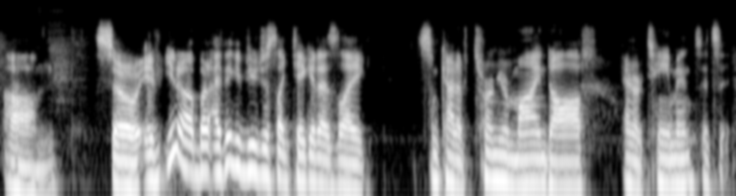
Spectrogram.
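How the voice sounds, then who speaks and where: A man's voice: mid-range voice, expressive, normal speed. A man with a mid-range voice chats casually as a podcast co-host. His humor is dry and sarcastic. The sound is slightly muffled, with no room echo.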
